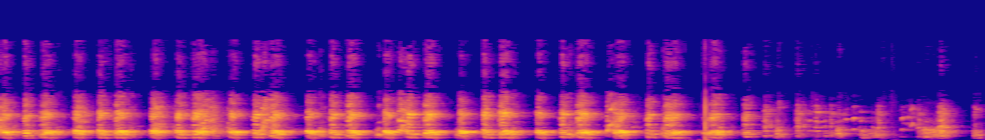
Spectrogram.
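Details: Chukar partridge from Muminobod kept for hunting, calling in a fast, even series of harsh chuk notes that thin out after a brief knock near the end.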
